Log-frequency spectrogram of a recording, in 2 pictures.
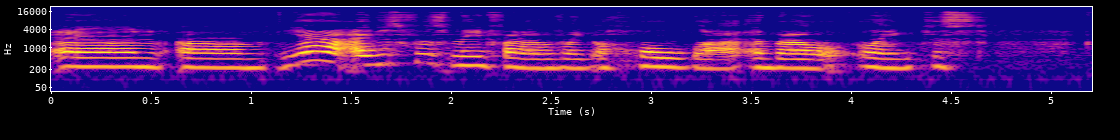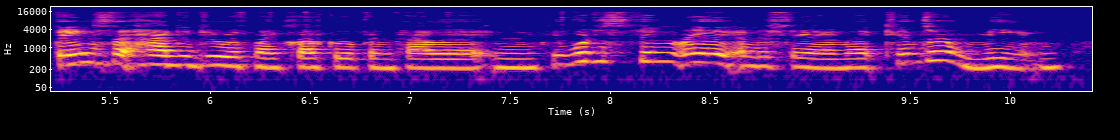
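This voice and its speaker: A woman in her late teens with a nasal voice and a lisp, speaking haltingly in a candid personal vlog. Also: on the high side, low-quality recording. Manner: halting, frequent "like" fillers, candid. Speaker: vlogger.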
